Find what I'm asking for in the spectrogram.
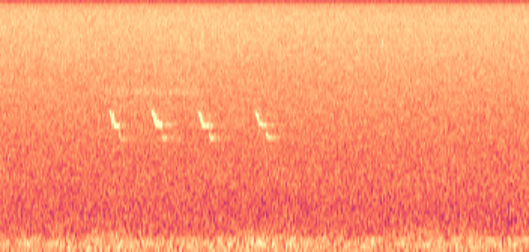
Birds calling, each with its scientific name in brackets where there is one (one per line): American Robin (Turdus migratorius)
